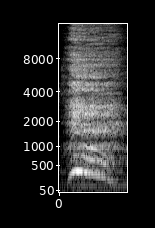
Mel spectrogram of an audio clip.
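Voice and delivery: big relieved exhale; demonstrated sigh; sigh of relief. Shown as a demonstration. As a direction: let the breath go after hanging up. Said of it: "and then you breathe".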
